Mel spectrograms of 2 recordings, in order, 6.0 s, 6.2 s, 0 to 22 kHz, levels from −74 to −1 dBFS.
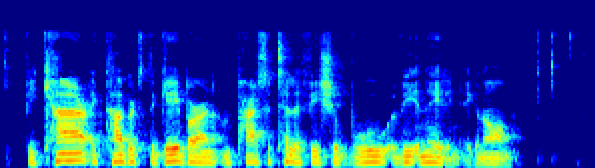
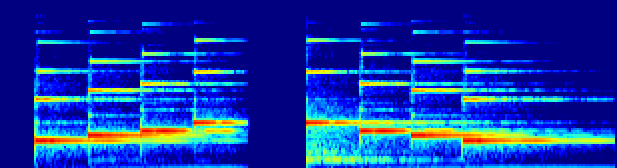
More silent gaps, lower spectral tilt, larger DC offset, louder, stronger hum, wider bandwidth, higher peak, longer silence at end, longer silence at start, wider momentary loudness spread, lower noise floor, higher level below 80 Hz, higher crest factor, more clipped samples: second, none vs 2.48-3.04 s; first, -6 dB/octave vs -0.5 dB/octave; second, under 0.1% vs 0.1%; second, -25 LUFS vs -16 LUFS; neither; second, 11.5 kHz vs 14 kHz; about the same, -6 dBFS vs -4 dBFS; first, 0.85 s vs 0.05 s; about the same, 0.25 s vs 0.35 s; about the same, 12 LU vs 12 LU; second, -50 dBFS vs under -90 dBFS; first, -46 dBFS vs -70 dBFS; first, 18 dB vs 12 dB; neither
